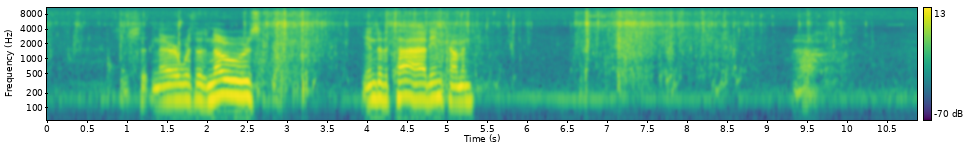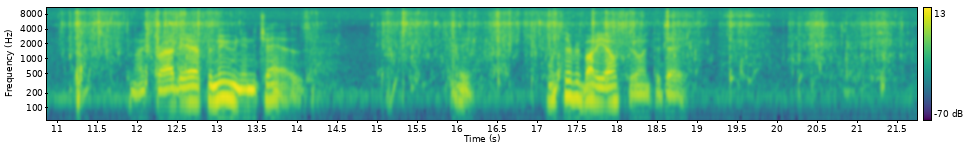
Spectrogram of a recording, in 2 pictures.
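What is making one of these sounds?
A fish splashes and thrashes in shallow water close by.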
